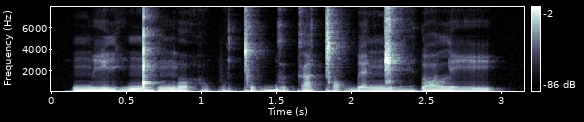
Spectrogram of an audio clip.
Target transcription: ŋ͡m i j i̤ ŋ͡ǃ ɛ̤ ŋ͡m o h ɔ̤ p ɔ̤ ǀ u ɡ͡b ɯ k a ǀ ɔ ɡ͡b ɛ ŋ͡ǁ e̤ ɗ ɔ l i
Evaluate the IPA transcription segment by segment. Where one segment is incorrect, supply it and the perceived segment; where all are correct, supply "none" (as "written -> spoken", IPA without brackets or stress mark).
none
